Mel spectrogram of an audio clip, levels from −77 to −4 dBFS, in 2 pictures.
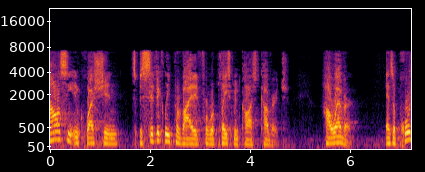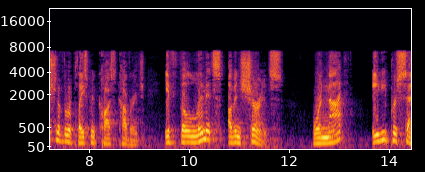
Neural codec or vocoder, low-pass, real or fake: vocoder, 44.1 kHz, 128 mel bands every 512 samples, BigVGAN v2; 7.2 kHz; fake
